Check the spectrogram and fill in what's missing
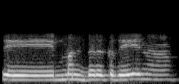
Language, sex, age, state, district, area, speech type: Dogri, female, 30-45, Jammu and Kashmir, Udhampur, urban, conversation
